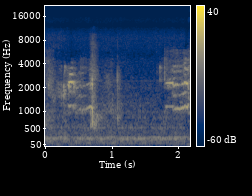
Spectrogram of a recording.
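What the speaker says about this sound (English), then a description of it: "the cat makes a noise so that she may eat" A cat meows twice, close and fairly loud, one cry at the start and another at the end, with a couple of soft clicks in the quiet gap between.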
